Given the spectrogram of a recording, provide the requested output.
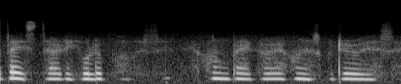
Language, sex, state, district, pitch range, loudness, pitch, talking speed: Assamese, female, Assam, Hailakandi, 245-255 Hz, -19 LUFS, 255 Hz, 180 wpm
